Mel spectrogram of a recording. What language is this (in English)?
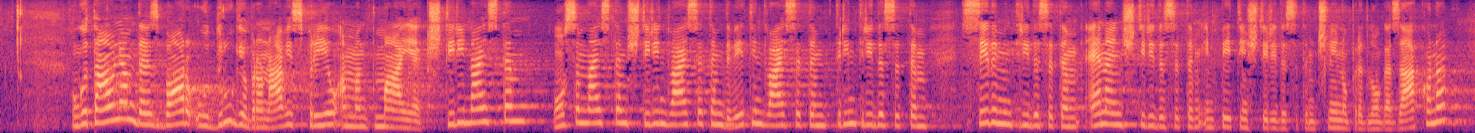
Slovenian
